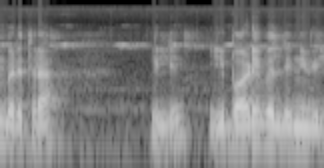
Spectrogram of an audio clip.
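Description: A man speaking in short phrases, pausing for about a second in the middle, with a faint steady high-pitched whine underneath.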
